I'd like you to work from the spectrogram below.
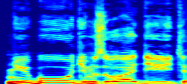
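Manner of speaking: very high-pitched defiant yell; yelled chorus. A narrator's reading. Back-row pupils refuse the teacher, yelling. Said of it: "орали с задних парт".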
